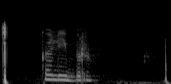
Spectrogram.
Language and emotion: Russian, neutral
